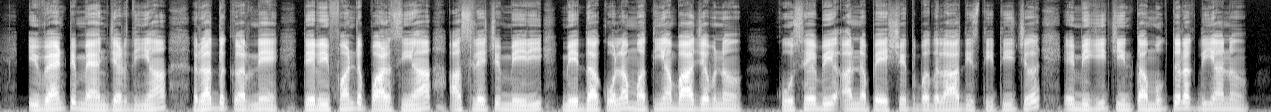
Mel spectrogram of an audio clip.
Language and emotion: Dogri, surprised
